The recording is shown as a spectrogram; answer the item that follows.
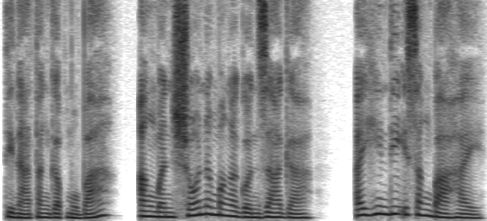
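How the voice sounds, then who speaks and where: A woman's voice: deep voice, sing-song, normal speed, darkish tone, no echo, studio quality. A Filipino woman voicing a serious, commanding billionaire boss in an audio drama, direct and weighty in manner. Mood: firm, businesslike.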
